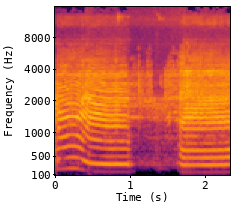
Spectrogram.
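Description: Singing: one long held note that slides down into place, breaks off about halfway through, and a second long note starts near the end.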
